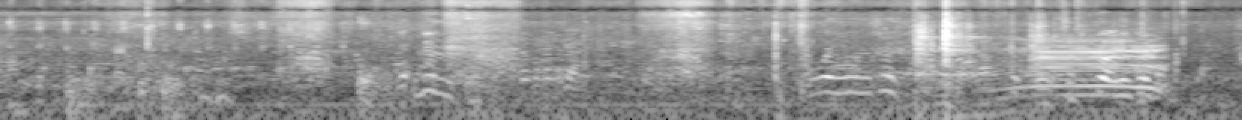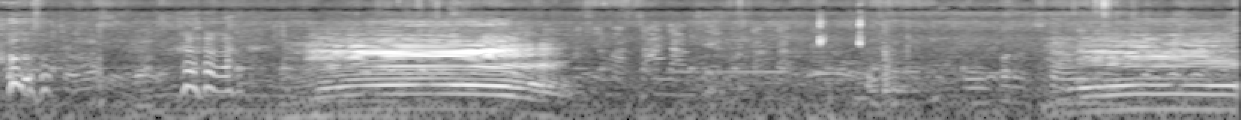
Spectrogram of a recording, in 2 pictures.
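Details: Cows from a compilation of funny, unique cattle give several rich, harmonic moos. A short one comes mid-clip, a long swelling bellow follows, and another starts near the end, with steady background clamour throughout.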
